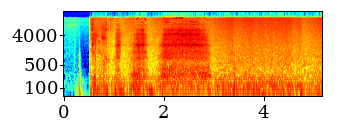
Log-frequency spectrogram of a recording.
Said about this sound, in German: wie er ins Headset reinatmet. Also in diesem Noise Floor ist auch das Atmen drin. Aber das ist ja auch eine Eigenheit von diesem Mikrofon, wie stark dieses Vader mit hineinkommt.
